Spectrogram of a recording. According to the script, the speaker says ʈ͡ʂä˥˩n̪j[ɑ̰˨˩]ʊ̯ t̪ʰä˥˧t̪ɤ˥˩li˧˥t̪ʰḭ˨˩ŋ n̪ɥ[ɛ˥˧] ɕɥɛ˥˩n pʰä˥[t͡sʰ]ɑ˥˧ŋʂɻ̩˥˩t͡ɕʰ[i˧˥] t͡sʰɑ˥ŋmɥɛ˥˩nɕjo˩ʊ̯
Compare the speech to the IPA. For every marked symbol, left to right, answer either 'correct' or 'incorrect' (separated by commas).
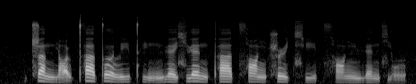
correct, correct, correct, correct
